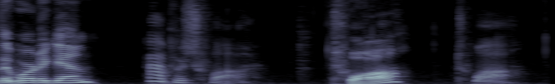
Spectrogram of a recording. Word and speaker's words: abattoir: Abatto. As in like French.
